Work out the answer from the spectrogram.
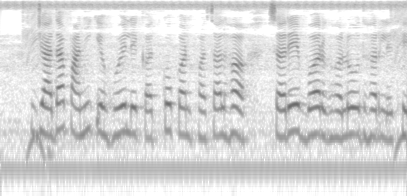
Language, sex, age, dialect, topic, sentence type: Chhattisgarhi, male, 25-30, Western/Budati/Khatahi, agriculture, statement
